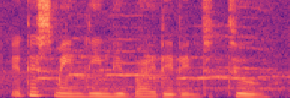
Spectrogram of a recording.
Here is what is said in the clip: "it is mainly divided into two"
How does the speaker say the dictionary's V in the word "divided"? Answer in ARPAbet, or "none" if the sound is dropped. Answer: V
